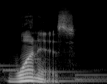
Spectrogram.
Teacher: the N sound from one is linked to the following word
